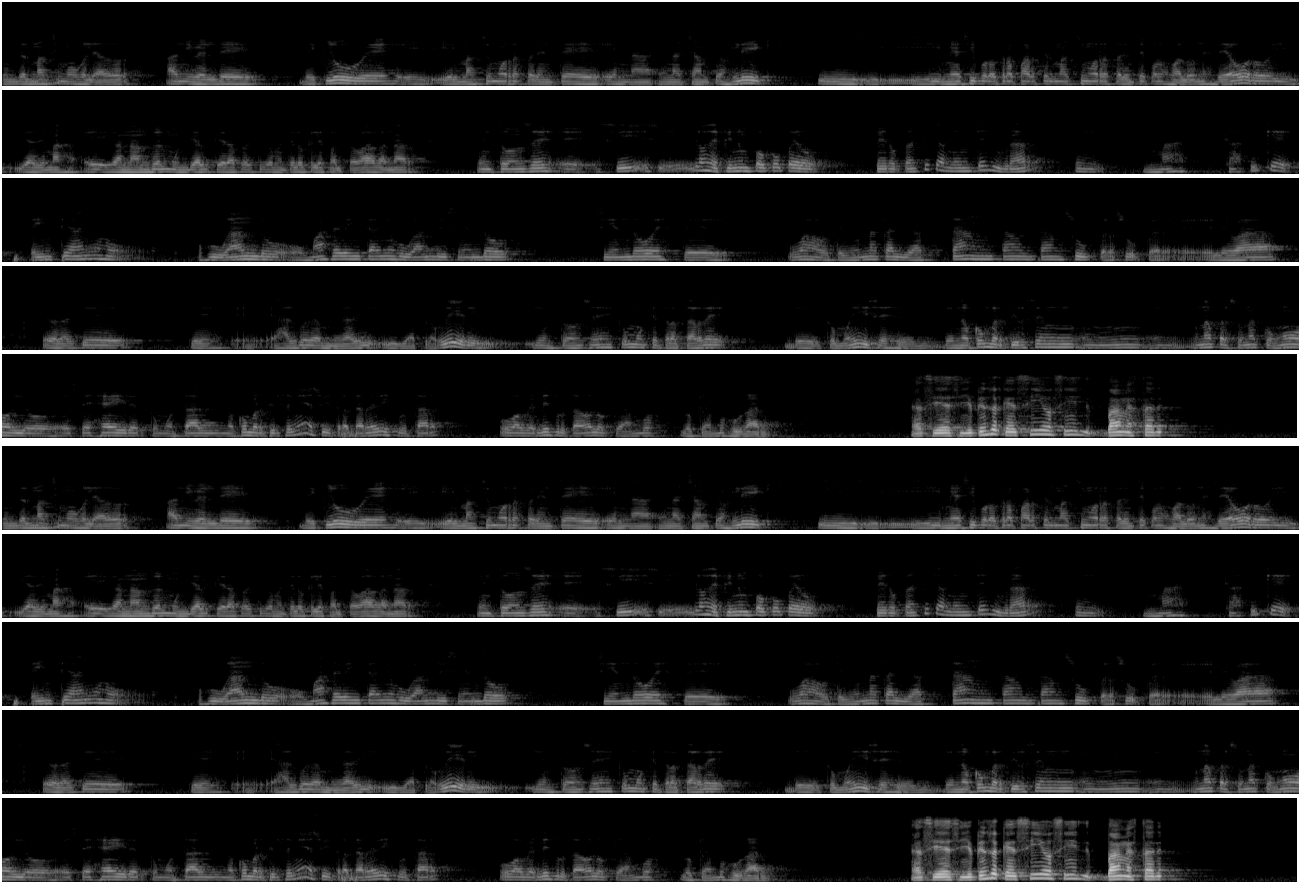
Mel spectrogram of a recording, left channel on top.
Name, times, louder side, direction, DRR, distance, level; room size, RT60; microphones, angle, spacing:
voice 1, 0.0-1.4 1.6-2.6 3.0-7.8 8.2-17.2 17.7-21.2 21.7-23.4 23.7-24.0 24.4-24.8 25.2-25.9 26.2-27.4 27.9-31.1 31.9-33.2 33.8-38.7 39.3-40.2 40.8-46.2 46.7-56.3 56.9-59.6, equal, 5° right, 0.6 m, -39 dB
voice 2, 61.0-63.5, right 3 dB, 50° right, 0.6 m, -24 dB
20.5 x 17.5 x 3.8 m
head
